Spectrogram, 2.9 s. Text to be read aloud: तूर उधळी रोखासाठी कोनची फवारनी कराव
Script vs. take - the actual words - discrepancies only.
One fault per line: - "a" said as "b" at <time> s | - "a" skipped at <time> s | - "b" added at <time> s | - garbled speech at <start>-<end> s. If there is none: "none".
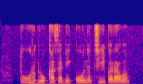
- "उधळी" skipped at 0.7 s
- "फवारनी" skipped at 2.1 s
